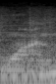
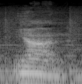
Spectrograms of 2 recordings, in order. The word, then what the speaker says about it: Jan: It's not Juan. Juan is Spanish. Oh my goodness. How do you say it? Jan.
